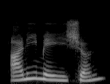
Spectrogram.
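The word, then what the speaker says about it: アニメーション: 그리고 애니메이션, 한국어로는 애니메이션, 영어랑 똑같이 그렇게 말하는데 아니메이션, 아로 발음합니다.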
